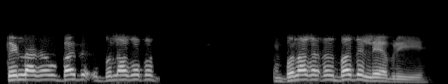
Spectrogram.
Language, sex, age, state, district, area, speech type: Kashmiri, male, 45-60, Jammu and Kashmir, Baramulla, rural, conversation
